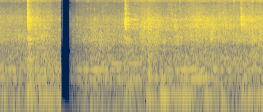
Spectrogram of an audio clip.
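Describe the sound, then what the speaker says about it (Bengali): Ginger paste frying with potatoes in a pan, a quiet, steady sizzle broken by a few light scraping stirs and one brief gap. "আদার সাথে মিশিয়ে একটু ভাজা ভাজা করে নিব।"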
